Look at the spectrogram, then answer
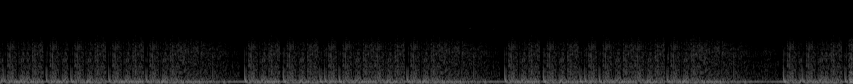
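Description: Artillery fire in the Strategic Command wartime strategy game: sustained, roughly repeating booming blasts in a continuous rumble, with short breaks near every two and a half seconds, moderately loud and free of speech.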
